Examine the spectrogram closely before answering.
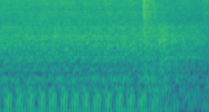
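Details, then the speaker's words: Kawasaki Ninja RR with rough-sounding engine, repair attempt failed: rapid low knocking clatter at idle; piston slap from badly scored piston and cylinder block, worn too far, needs new parts. "dipasang ini atau tetap aja bunyi karena ini oblaknya terlalu parah"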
